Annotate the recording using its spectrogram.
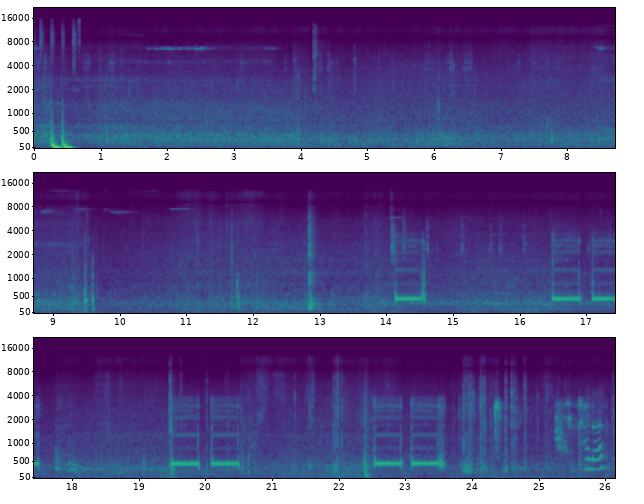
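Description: UK phone ringback tone through a smartphone's loudspeaker while the call waits to be answered: the double ring, two short buzzes close together then a pause, repeating about every three seconds, four times in the second half. Before it, a steady background of street noise.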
